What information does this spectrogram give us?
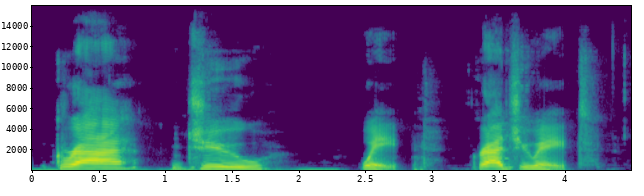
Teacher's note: And I want you to pay careful attention to the pronunciation because the du actually has a ju sound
